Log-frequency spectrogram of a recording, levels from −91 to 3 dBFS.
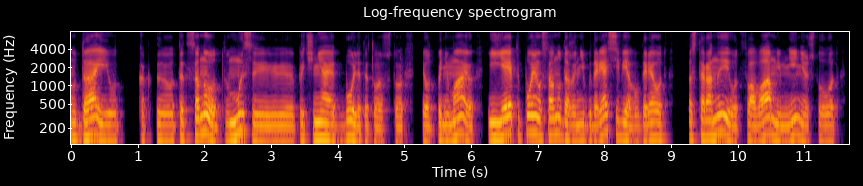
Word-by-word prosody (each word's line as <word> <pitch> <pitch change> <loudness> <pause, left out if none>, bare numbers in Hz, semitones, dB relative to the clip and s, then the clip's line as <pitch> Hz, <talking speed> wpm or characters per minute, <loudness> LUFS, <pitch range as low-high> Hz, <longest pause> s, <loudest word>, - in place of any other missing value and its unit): Ну 125 - -1
да 130 +6 +4
и 120 -5 0
вот 115 0 -5 0.2
как-то 120 -1 -5
вот 115 +2 -8
это 130 0 -2
всё 135 +2 0
равно, 165 +1 +5
вот 110 - -4
мысли 115 -6 0
и 110 - -7
причиняют 120 0 0
боль 130 0 +1
от 110 - -7
этого, 105 -2 -5
что 100 0 -9 0.3
я 110 - +1
вот 110 - -6
понимаю, 115 0 +1 0.2
и 125 - +1
я 135 +5 +6
это 160 -3 0
понял 165 +2 +3
всё 145 +2 -2
равно 150 +1 +1
даже 115 -3 -1
не 115 +1 -3
благодаря 115 +8 0
себе, 135 -7 -2
а - - -2
благодаря 110 +4 -1
вот 125 0 -4 0.3
со - - -1
стороны 135 +5 +2
вот 110 0 -5
словам 125 +5 +3
и 115 - -2
мнению, 115 +1 -2
что 110 0 -9
вот, 115 0 -6
120 Hz, 210 wpm, -21 LUFS, 110-135 Hz, 0.3 s, я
